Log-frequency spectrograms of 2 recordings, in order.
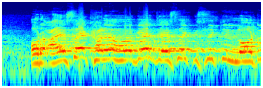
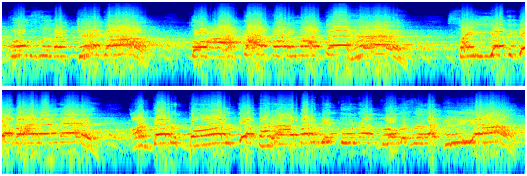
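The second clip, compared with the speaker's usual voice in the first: fiery preaching; 6 semitones higher, slower than usual. Acted. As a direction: hammer each phrase home to the crowd. Preacher at full force on hadith. (جوشیلا خطاب، بلند اور دھیمی رفتار)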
